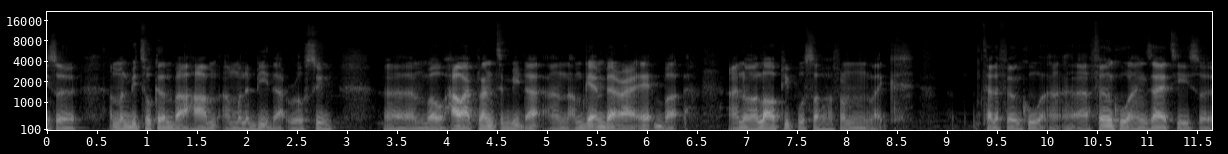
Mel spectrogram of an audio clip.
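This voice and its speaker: A young man hosting his own vlog, talking casually and a bit low on energy as he recovers from illness, with lots of fillers. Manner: relaxed, chatty, many fillers. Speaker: host. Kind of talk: casual vlog talk to camera.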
